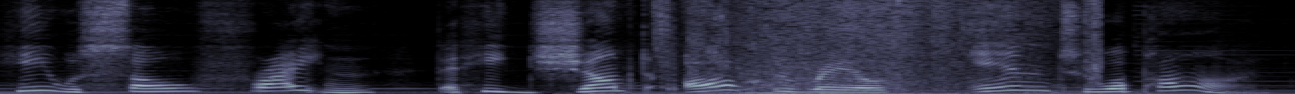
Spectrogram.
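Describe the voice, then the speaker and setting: A woman reads a children's story aloud, slow and careful, with a lively, swooping voice. Her pitch sits fairly high. Faint guitar music plays behind her. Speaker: storybook narrator.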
